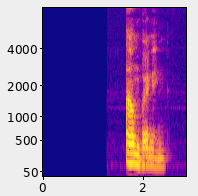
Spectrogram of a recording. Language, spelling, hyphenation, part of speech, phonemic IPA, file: Dutch, aanbrenging, aan‧bren‧ging, noun, /ˈaːnˌbrɛ.ŋɪŋ/, Nl-aanbrenging.ogg
- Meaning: application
